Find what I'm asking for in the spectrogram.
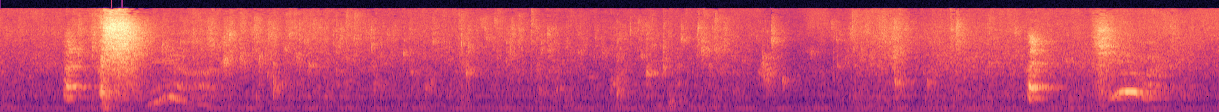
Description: incredibly sneezy in the shower so recorded on my phone for you all..... the sneezes at the end which are muffled are because i'm sneezing into my bath towel as I dry myself off....... hope you enjoy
